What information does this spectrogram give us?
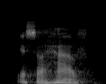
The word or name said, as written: i have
